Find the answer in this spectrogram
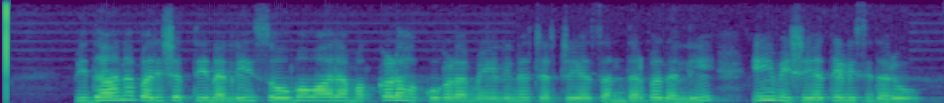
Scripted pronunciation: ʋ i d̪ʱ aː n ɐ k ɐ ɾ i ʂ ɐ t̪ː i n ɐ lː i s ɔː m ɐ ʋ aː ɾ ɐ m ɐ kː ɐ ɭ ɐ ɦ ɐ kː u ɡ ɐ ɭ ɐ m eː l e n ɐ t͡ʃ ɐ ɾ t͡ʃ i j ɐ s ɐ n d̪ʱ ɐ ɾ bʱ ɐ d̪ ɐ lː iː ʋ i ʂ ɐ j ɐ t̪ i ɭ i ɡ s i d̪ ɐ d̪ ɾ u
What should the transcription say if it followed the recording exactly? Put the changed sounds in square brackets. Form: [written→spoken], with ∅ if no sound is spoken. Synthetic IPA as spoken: ʋ i d̪ʱ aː n ɐ [k→p] ɐ ɾ i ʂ ɐ t̪ː i n ɐ lː i s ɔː m ɐ ʋ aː ɾ ɐ m ɐ kː ɐ ɭ ɐ ɦ ɐ kː u ɡ ɐ ɭ ɐ m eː l [e→i] n ɐ t͡ʃ ɐ ɾ t͡ʃ [i→ɛ] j ɐ s ɐ n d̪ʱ ɐ ɾ bʱ ɐ d̪ ɐ lː iː ʋ i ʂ ɐ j ɐ t̪ i ɭ i [ɡ→∅] s i d̪ ɐ [d̪→∅] ɾ u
